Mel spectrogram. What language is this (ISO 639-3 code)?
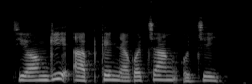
kln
